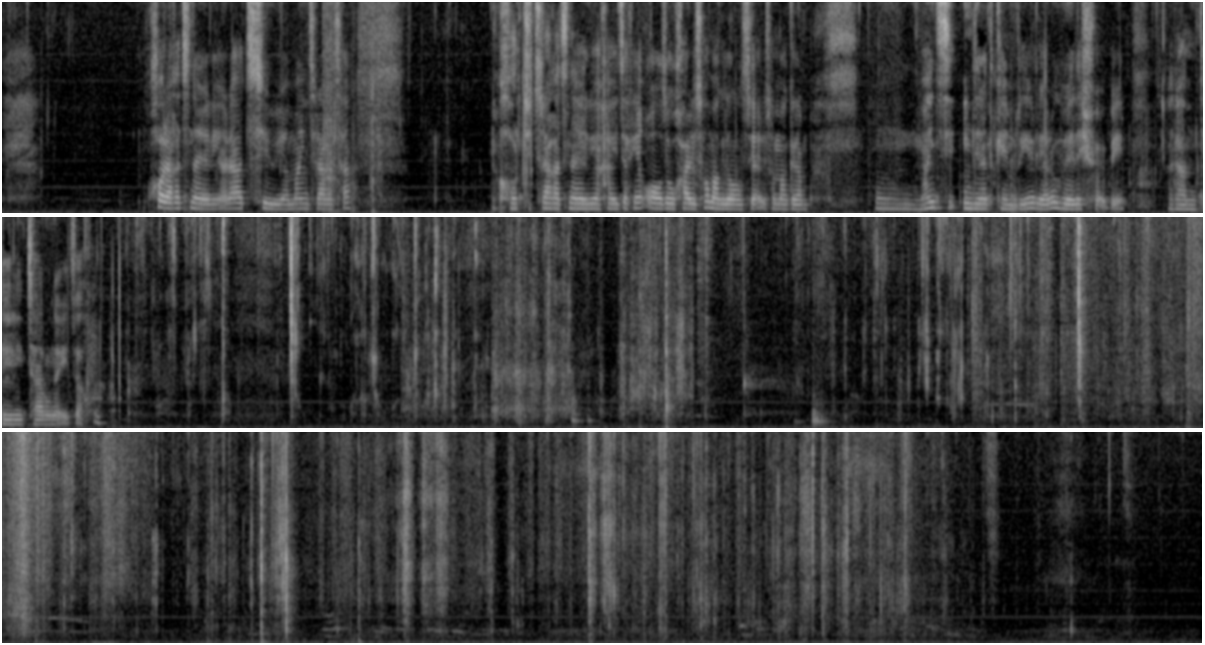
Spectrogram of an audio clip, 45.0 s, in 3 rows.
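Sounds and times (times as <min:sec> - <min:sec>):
chewing and crunching fries: 0:14.0 - 0:15.0, 0:15.8 - 0:24.4, 0:25.3 - 0:29.8, 0:30.6 - 0:42.4
paper packaging rustling: 0:20.0 - 0:24.0, 0:27.0 - 0:42.4.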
